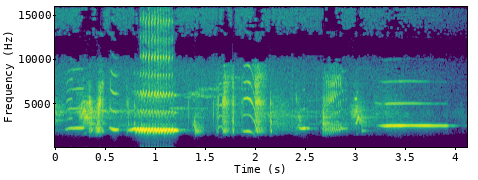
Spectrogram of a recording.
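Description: Birdsong: a run of quick high chirps and whistles, with a loud whistled note about a second in and a long, steady whistle near the end that stops abruptly.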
